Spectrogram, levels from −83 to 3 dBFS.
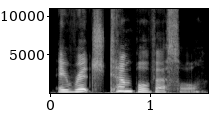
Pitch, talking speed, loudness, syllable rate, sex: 230 Hz, 150 wpm, -15 LUFS, 4.4 syllables/s, female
